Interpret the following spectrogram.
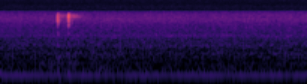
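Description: A computer mouse button clicked, two sharp ticks in quick succession about half a second in, closing a browser tab.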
